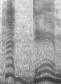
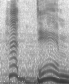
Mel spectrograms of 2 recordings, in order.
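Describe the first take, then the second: First: It is said in a suggestive, flirty tone. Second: It is said in a suggestive, flirty tone.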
